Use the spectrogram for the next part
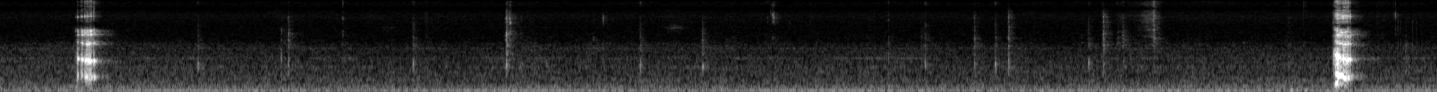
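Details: Two sharp, abrupt adult hiccups about eight seconds apart over quiet room hum, recorded during a person's first bout of hiccups in a long while.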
